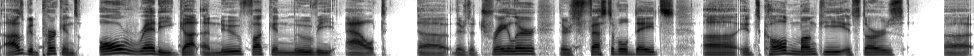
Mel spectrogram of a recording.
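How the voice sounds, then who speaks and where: A young man co-hosting a casual movie podcast, excitable and profane, often jumping loud and high when he rants. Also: clear, resonant tone, no room sound. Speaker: podcast co-host. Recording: dry close mic, live stream.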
